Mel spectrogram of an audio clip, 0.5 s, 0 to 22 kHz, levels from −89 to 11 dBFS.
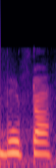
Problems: constant background noise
